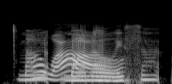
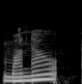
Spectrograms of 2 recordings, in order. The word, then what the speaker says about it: Mona Lisa: Mona Lisa. Mono? I said that wrong.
